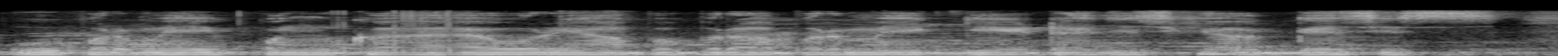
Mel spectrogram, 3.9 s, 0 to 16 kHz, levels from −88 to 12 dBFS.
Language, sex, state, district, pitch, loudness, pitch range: Hindi, male, Uttar Pradesh, Shamli, 115 Hz, -14 LUFS, 110-115 Hz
